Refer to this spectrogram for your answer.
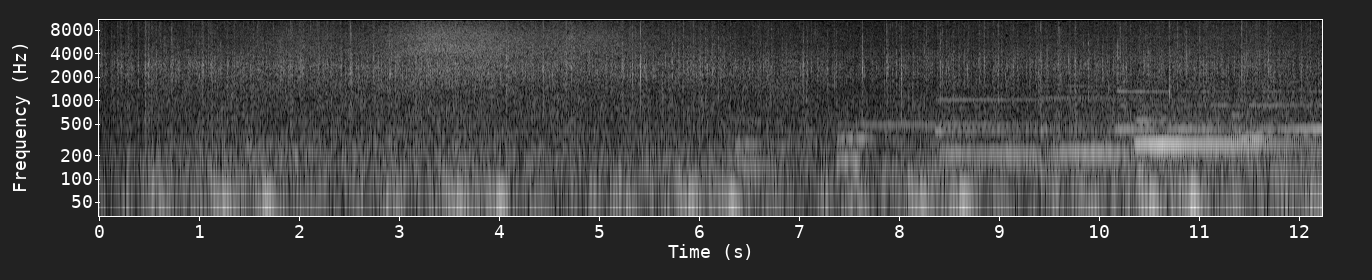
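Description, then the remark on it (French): Storm wind heard from inside a house: a steady, dense roaring rush with deep rumbling and no voices, while thin whistling tones drift in over it during the second half. “Et oui, c'est le vent de la tempête à l'intérieur de la maison.”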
